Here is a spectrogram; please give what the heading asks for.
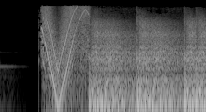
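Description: A rising-and-falling whoosh, then a basketball player dribbles in a steady rhythm of three bounces about half a second apart before letting a shot fly, thudding under a dense, roaring wash of noise.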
